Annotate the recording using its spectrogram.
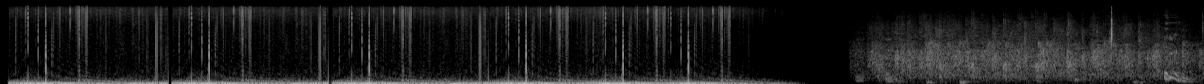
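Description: Electronic intro music with a deep steady bass and sharp clicking beats, which cuts off suddenly after about eight seconds. After a brief silence, an audience applauds.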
